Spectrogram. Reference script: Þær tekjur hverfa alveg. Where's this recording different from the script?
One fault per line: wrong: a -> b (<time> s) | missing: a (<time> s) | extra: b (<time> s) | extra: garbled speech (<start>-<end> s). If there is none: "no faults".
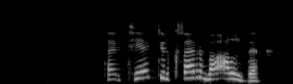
no faults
